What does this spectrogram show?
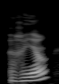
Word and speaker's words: rien: Et la prononciation nasale de rien, rien qui est mentionné dans les notes, c'est pas juste un son à imiter, c'est un son qui porte cette émotion.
